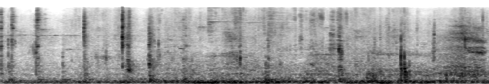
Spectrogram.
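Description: Faint, scattered metallic clicks and scrapes of steel tie wire being twisted around rebar crossings with a hand tie tool, over a low steady rumble.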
